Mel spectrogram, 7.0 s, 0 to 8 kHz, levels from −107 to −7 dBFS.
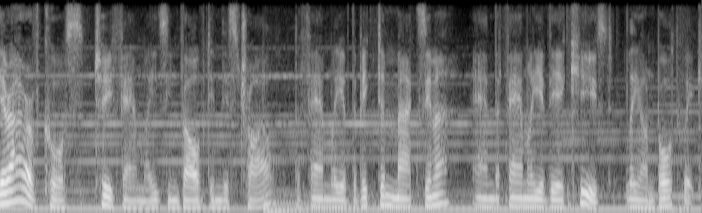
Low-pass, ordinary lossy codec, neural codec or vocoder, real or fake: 7.2 kHz; Opus, 64 kbps; none; real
